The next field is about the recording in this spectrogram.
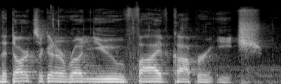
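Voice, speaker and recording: Amid clear background noise, a man puts on a character voice at medium pitch with monotone, flat intonation. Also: moderate pace. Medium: actual play. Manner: haughty, curt.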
